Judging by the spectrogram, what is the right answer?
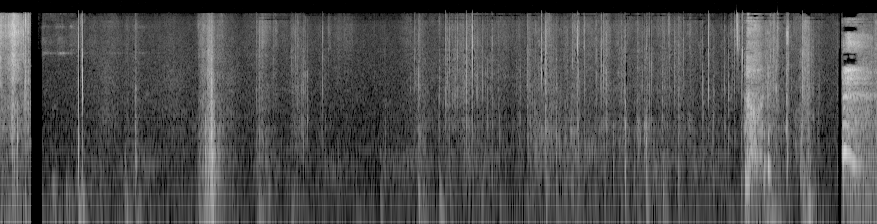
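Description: Plastic wrapping on a pack of toilet paper rolls crinkling and rustling as the rolls are handled, in scattered soft bursts, with a louder rustle about two and a half seconds in.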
